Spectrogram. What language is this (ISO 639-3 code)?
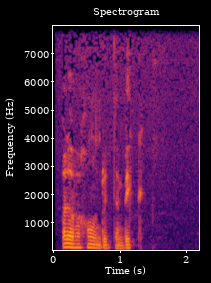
ara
